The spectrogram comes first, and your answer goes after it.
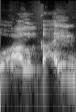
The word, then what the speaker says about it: एल्काइन: पढ़ने जा रहे हैं, एल्काइन। एल्काइन हो सकता है इसको अल्काइन भी कह दे। इसको क्या कह दे? अल्काइन। चूंकि प्रोनाउंसिएशन हर किसी का कुछ अलग होता है, तो ये अल्काइन के बारे में पढ़ेंगे।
